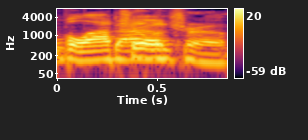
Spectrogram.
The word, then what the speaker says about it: Balatro: So I really it's hate that it's pronounced that way. Ballatro. Ballatro. Ballatro. Balatro.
